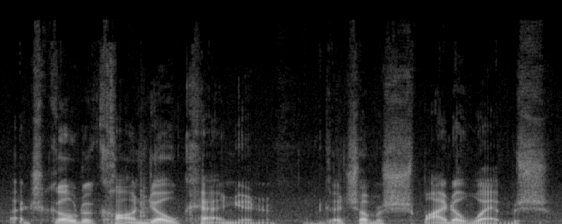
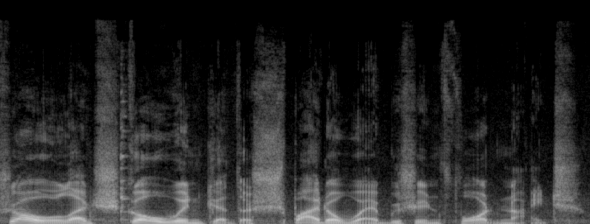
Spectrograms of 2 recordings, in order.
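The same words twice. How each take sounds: First: Lower, softer Scottish accent imitating a friend; lightly voiced lower Scottish imitation; imitating Funk Monk. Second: Slow, rolling Scottish brogue in the style of Sean Connery; slow mock Scottish Sean Connery voice; Sean Connery impression. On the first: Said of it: "It's exactly what Funk Monk sounds like". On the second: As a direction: drawl it out slowly like a Scottish film star. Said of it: "He put you as Sir Sean Connery".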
